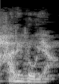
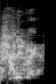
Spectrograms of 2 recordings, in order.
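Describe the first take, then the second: First: It is said slowly. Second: It is said fast.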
